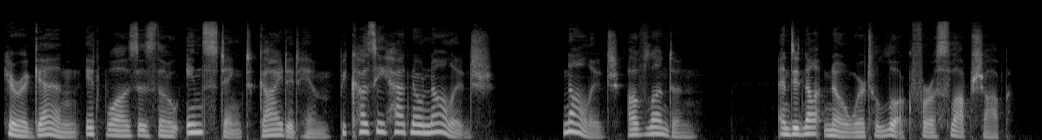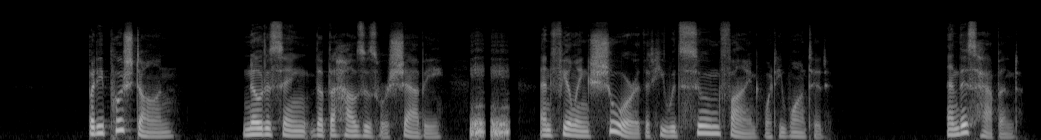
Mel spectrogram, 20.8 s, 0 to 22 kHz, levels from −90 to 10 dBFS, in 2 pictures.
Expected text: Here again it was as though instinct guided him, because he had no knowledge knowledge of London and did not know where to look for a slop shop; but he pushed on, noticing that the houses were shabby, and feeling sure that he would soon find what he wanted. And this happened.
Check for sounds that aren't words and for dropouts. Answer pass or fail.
fail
